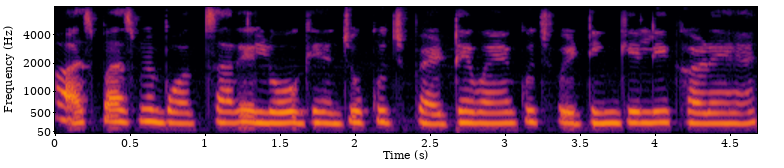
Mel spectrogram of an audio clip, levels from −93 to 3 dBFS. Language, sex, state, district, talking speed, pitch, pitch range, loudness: Hindi, female, Bihar, Gopalganj, 220 wpm, 255 Hz, 250-265 Hz, -28 LUFS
